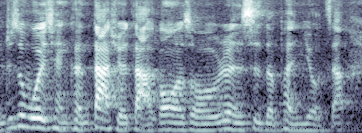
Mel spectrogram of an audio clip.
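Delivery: usual speaking voice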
